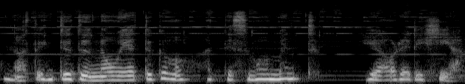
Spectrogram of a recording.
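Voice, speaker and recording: A woman who is not a native English speaker leads a guided meditation in a soft, gentle voice, in short unhurried phrases that often drop toward a whisper. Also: fairly high pitch, steady tone, gravelly, husky, soft background music. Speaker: meditation teacher. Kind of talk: guided meditation, slow and soothing.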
